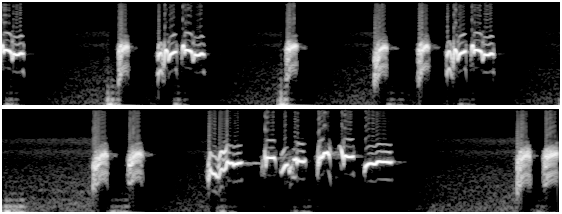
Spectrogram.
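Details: Sooty-headed bulbul song used for luring and training: crisp chip notes alternating with short, bubbling, twisting warbles, loud and close, with quiet gaps between phrases.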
